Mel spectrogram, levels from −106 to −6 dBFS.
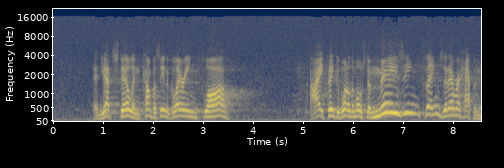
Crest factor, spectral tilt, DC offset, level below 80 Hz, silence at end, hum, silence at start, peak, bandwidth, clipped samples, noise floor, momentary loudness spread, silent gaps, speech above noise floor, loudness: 16 dB; -7 dB/octave; under 0.1%; -56 dBFS; 0 s; none; 0.8 s; -10 dBFS; 17 kHz; under 0.1%; -54 dBFS; 8 LU; none; 30 dB; -24 LUFS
